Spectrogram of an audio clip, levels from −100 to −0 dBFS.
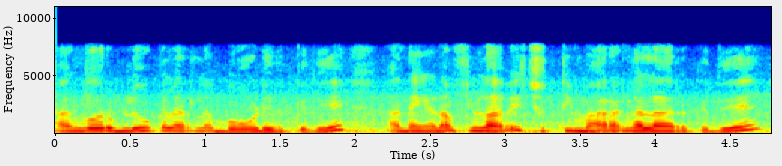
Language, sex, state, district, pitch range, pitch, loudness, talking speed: Tamil, female, Tamil Nadu, Kanyakumari, 220-250 Hz, 235 Hz, -15 LUFS, 150 wpm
